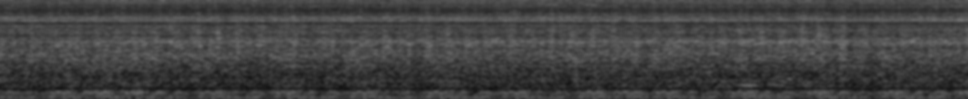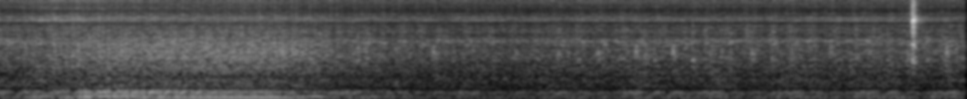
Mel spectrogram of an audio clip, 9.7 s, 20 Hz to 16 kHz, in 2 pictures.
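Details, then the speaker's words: Kia Pride at idle before repair: uneven, stumbling beat with a brief swell; misfire from a number 4 high-tension wire that the current burnt through, due for replacement. "So subject for replacement itong High tension wire number 4 Yun lang naman yan so hindi ko na kailangan magbaklas ng spark plug malakas loob ko ito ang problema"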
